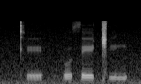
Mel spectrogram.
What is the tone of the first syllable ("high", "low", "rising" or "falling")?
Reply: low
